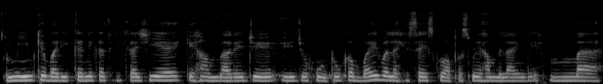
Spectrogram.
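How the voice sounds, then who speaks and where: Patient woman teaching recitation, mellow tone. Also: fairly low pitch, little pitch movement. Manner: patient, reassuring, drawn-out model recitations between explanations. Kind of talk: slow instructional tajweed lesson.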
